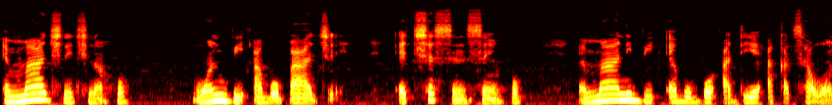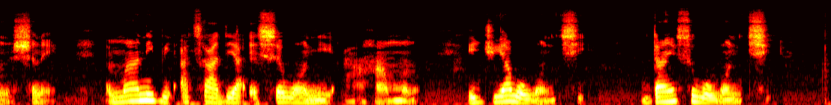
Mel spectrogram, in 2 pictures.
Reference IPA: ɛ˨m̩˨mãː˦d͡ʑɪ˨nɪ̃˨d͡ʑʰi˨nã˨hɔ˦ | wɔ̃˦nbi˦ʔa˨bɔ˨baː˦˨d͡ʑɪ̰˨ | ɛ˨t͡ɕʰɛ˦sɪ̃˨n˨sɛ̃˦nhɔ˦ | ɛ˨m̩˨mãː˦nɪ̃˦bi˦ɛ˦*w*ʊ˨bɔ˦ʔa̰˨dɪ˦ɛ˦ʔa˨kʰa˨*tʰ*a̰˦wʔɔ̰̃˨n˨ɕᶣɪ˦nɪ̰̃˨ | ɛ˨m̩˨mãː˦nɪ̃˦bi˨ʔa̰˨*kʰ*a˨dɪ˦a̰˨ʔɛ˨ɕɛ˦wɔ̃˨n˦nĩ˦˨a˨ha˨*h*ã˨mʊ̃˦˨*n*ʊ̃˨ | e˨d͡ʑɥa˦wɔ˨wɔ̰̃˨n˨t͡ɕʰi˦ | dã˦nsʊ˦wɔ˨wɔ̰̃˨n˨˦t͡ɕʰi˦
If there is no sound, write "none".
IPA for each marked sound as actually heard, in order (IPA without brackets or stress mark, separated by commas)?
b, tʰ, tʰ, h, n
